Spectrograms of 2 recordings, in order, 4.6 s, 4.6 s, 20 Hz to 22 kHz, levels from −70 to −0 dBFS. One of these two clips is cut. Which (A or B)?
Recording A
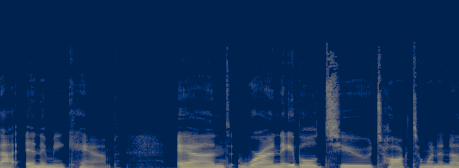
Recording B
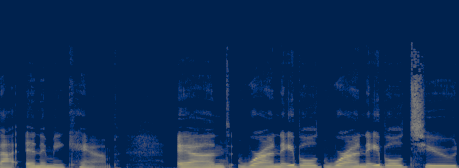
B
